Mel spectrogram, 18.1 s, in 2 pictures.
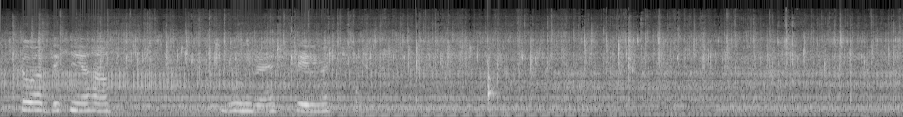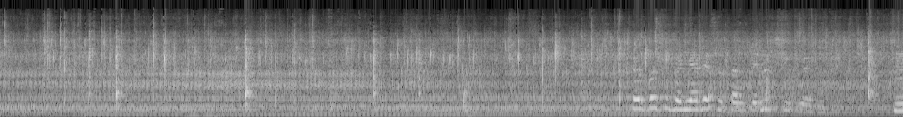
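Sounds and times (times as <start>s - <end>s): vegetables sizzling in oil: 0.0s - 18.0s
stirring clicks and scrapes in pan: 9.6s - 15.5s.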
